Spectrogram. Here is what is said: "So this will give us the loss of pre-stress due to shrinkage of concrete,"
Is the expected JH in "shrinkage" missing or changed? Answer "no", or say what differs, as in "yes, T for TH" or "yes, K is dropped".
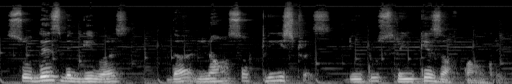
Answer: yes, Z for JH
